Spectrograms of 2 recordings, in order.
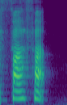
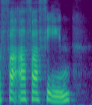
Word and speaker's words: fa'afafine: "For Fafa..." I keep saying this wrong. For fa'afafin. I did practice, but that didn't work. – No, I believe you. – For fa'afafine, I think.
